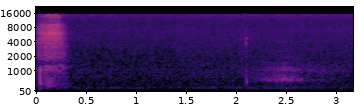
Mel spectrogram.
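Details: Sneezes from someone whose cat allergies are flaring after coming home: one strong, explosive sneeze, then a brief muffled, stifled sneeze and a soft breath out; sneezing.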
